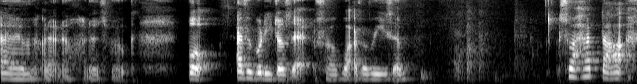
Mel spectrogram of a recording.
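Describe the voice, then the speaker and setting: Long, frequent pauses break up a woman's speech at a moderate pace. Her pitch is medium with ordinary variation, over noticeable background noise. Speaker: vlogger. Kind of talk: casual vlog update.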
